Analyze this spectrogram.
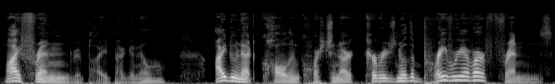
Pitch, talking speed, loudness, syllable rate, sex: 115 Hz, 195 wpm, -20 LUFS, 5.3 syllables/s, male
